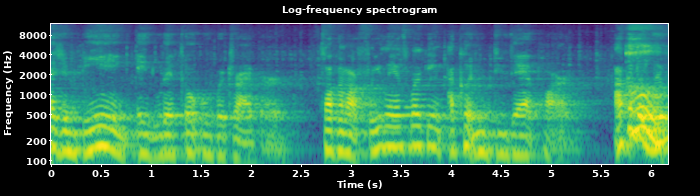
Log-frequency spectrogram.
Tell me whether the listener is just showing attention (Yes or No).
Yes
